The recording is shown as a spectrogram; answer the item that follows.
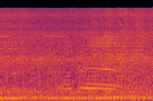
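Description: Small motorcycle-type engine running steadily under a moving ride through street traffic, with a voice heard briefly about a second in.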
